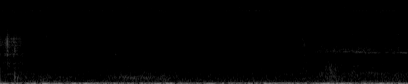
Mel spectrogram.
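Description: Quiet room with faint soft rubbing as a small brush works wood stain onto a miniature wooden stair rail; a small click right at the start.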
